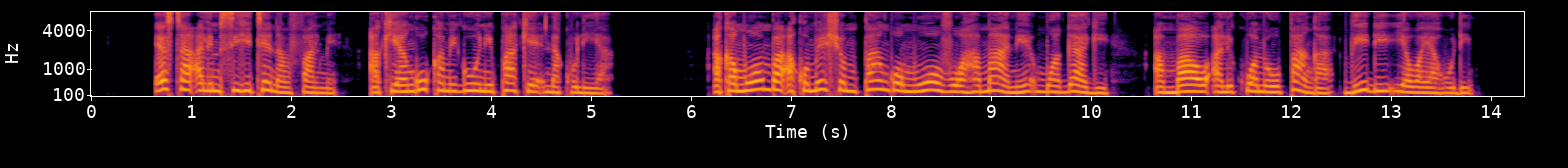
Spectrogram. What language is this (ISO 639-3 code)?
swa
